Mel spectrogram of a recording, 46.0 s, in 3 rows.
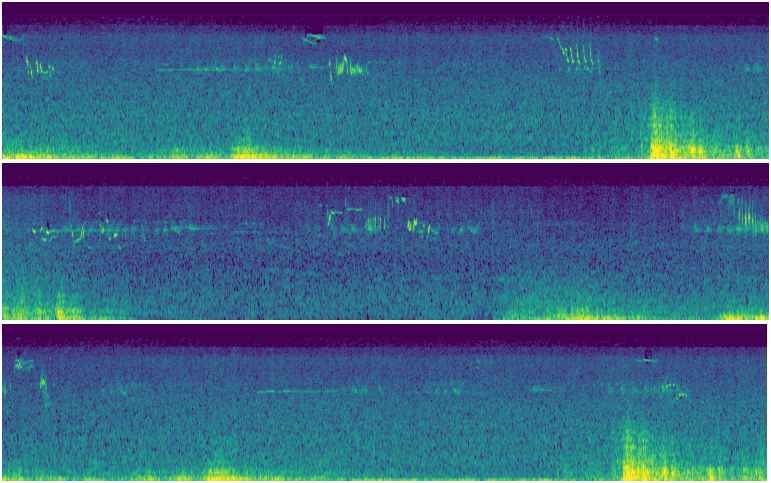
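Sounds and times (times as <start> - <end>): thunder rumbling: 0.0 - 7.5, 11.8 - 17.9, 25.4 - 39.0, 41.7 - 45.9
rain falling on shrubs and grass: 0.0 - 45.9.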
